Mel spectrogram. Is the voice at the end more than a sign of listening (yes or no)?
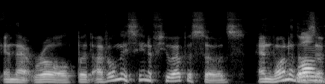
no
